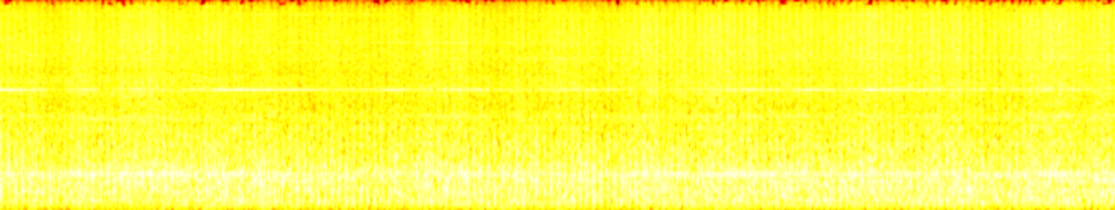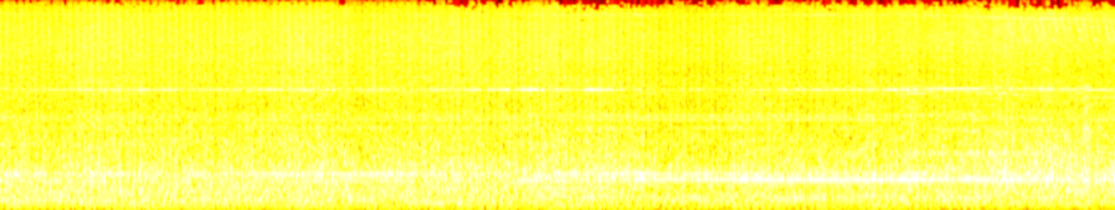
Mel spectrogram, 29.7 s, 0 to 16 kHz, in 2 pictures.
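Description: Bell UH-1 Huey helicopter's rotor chopping and turbine running, heard from inside the cockpit, with a steady high turbine whine over a dense rotor and engine noise.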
